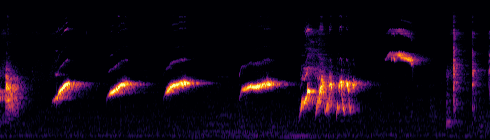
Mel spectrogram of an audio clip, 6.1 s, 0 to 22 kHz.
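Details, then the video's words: White-rumped shama in kretekan style, used to provoke rival shamas to sing. It gives a series of upslurred whistles about every 0.7 seconds, then a burst of buzzy chatter and a high clipped whistle. "Kretekan murai batu gacor AMPUH memancing murai batu agar EMOSI"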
